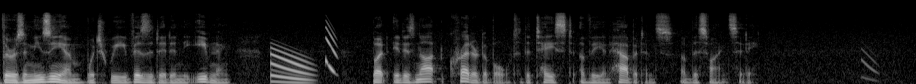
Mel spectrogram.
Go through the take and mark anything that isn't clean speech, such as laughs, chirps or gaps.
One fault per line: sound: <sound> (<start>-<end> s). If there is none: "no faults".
sound: chirp (2.7-3.4 s)
sound: chirp (8.6-8.8 s)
